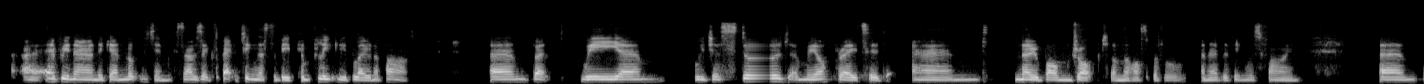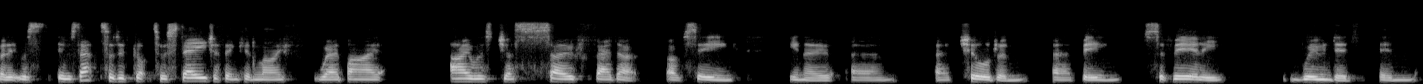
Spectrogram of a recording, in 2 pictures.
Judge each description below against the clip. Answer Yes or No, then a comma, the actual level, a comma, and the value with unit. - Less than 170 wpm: Yes, average, 160 wpm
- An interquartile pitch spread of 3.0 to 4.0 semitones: No, narrow, 2.6 semitones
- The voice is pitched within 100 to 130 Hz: Yes, low, 115 Hz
